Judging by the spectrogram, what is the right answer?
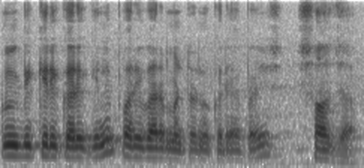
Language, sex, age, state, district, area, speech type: Odia, male, 60+, Odisha, Kendrapara, urban, spontaneous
